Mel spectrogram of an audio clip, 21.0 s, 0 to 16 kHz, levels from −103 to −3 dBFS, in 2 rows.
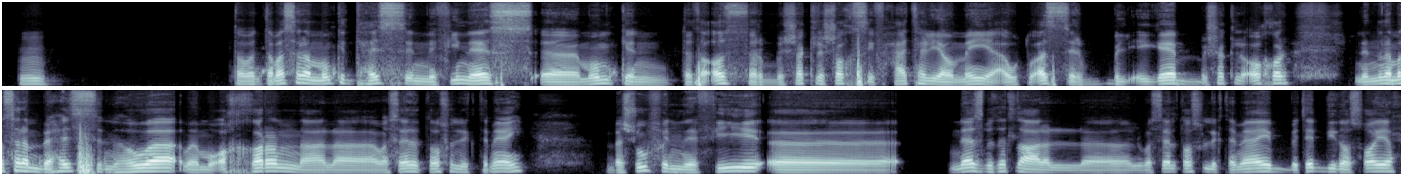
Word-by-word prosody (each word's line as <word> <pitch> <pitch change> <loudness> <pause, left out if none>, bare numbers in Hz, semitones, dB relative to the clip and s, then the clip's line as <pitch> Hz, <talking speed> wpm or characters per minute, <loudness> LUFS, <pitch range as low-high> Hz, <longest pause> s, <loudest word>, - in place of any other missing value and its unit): إمم. 115 -1 -7 1.4
طَب 110 - -1
أنت 115 -1 -3
مثلًا 155 +2 +4
ممكن 135 +2 -1
تحس 130 +1 -2
إن 115 -3 -2
في 120 +8 -6
ناس 135 -1 +3
آآ 100 -2 +2
ممكن 105 -7 -3
تتأثّر - - 0
بشكل 125 +8 -6
شخصي 125 -3 -1
في - - -18
حياتها 120 +4 -3
اليومية 115 0 +1
أو 100 - -1
تؤثّر 100 - -1 0.2
بالإيجاب 110 +1 0
بشكل 100 +9 -8
آخَر، 150 +3 +1 0.5
لإن 105 +3 -3
أنا 140 - +5
مثلًا 150 +3 +4
باحس 150 +6 +3
إن 115 - -6
هو 145 +5 +7
م - - -1
مؤخرًا 140 +7 +2
على 100 -1 -2
وسائل 130 +8 0
التواصل 130 0 -4
الاجتماعي 135 +5 -3 0.6
باشوف 155 +10 -3
إن 115 -5 -1
في 155 +8 +1
آآ 100 -2 +1 0.4
ناس 150 0 +2
بتطلع 130 -2 0
على 110 -1 +2
ال 95 -1 -9 0.4
الوسائل 100 +8 -4
التواصل 130 0 -7
الاجتماعي 125 +5 +1
بتدّي 135 +3 -5
نصايح 140 +2 +1
125 Hz, 135 wpm, -23 LUFS, 105-140 Hz, 1.4 s, هو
